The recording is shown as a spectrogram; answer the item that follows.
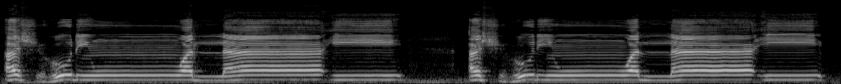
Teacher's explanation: ٹھیک ہے، یہاں پر ادغام ہو رہا ہے، ادغام ہونے کی وجہ سے ہم نے یہاں غنہ کر کے پڑھنا ہے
